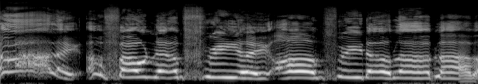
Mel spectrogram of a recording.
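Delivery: play-acted crying through the words, bawling, sobbing wail. Retelling how a man reacted to what he was handed, imitating him bawling. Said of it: "he just started crying, like bawling".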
